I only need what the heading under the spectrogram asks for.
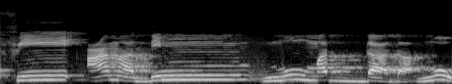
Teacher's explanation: तनवीन और मीम को दोनों को मिलाना है, गुन्ना भी करना है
